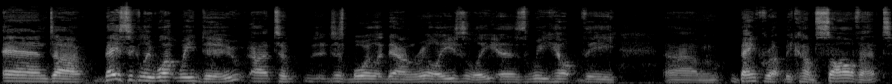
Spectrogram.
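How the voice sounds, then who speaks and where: This man talks in a Southern US accent. His pace is fairly slow and his pitch varies an ordinary amount. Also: medium pitch for a man. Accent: Southern US (Georgia). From US South, Augusta, Georgia. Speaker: vlogger, financial office worker. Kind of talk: political commentary monologue. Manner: hesitant, many fillers.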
